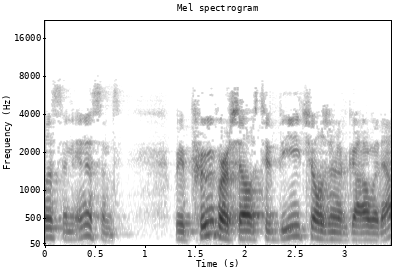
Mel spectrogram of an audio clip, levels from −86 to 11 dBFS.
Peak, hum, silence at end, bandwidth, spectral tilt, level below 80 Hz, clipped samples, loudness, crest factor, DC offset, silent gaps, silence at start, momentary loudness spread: -2 dBFS; none; 0 s; 6.8 kHz; -3.5 dB/octave; -78 dBFS; under 0.1%; -20 LUFS; 18 dB; under 0.1%; none; 0 s; 14 LU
